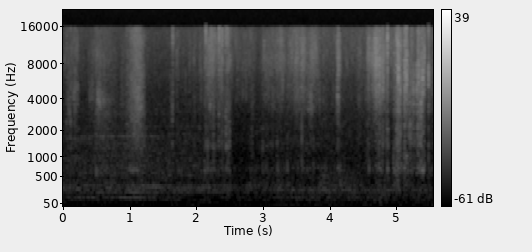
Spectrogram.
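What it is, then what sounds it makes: Sequin-covered notebook. Long nails tap and scratch across the sequins of a sequin-covered notebook held up in the air. The result is a quiet, bright, crinkly rustle of clicking and scraping, which grows busier and sharper toward the end.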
